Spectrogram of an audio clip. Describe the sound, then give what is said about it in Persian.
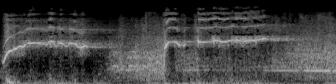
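Two loud, shrill whistles in quick succession, made by a young man with two or three fingers in his mouth, each rising then holding a piercing steady pitch, with crowd noise and voices murmuring underneath. “ببین این آقا عزم میخوام سه تا انگشتشو یا دو تاشو گذاشته تو دهنش داره سوت میزنه.”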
